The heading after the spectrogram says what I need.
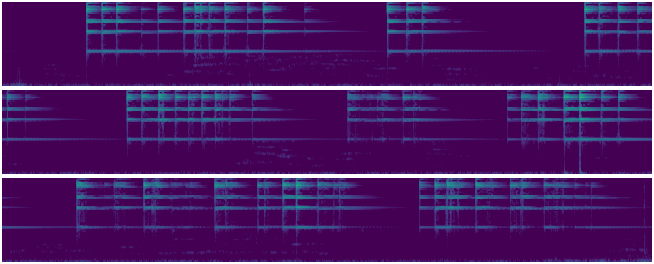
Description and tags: Cow Goat Bell Vaca Carneiro Sino Polaco Bells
